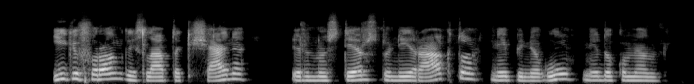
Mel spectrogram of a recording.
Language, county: Lithuanian, Vilnius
